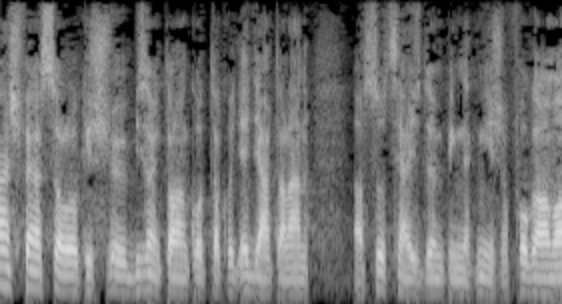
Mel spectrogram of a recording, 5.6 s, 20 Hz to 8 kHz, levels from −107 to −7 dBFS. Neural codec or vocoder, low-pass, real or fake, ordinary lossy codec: none; none; real; none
